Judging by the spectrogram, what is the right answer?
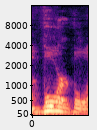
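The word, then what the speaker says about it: Boerboel: A boar bull, I guess you could say, but you have to roll the R for the actual pronounce to the.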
